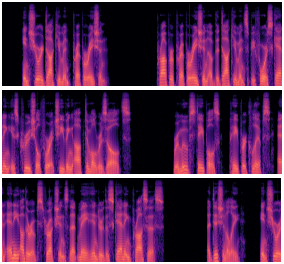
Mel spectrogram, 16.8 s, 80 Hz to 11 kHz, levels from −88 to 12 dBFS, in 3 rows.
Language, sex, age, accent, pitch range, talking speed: English, male, 40-59, American, 80-100 Hz, 115 wpm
